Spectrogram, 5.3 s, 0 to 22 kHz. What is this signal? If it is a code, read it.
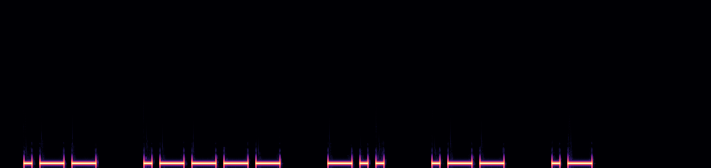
Morse code, heard as a keyed tone, about 20 wpm, spaced as for 14 wpm, 700 Hz. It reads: W1DWA
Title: 193 Lesson 31g - Letter v - Call Signs 20wpm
